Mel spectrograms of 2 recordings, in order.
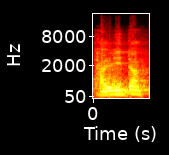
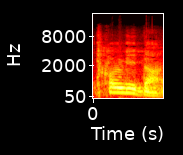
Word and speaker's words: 탈리다: 그럼에도 불구하고 그 아이의 손을 잡고 달리다 쿰. 이게 달리다 보면 원래 이제 탈리다인데요. 탈리다. 이건 이제 소녀야 이렇게 부르는 거고 쿰.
